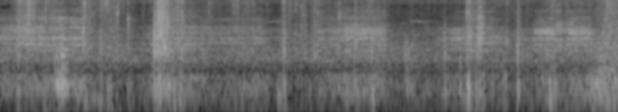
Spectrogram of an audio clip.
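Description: Footsteps rustle and crunch through leaves and undergrowth outdoors.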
